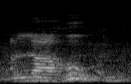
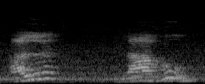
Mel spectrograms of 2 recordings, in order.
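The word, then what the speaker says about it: اللهُ: When we combine two words in Arabic, where the second word has an alif in the middle, we don't pronounce that.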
